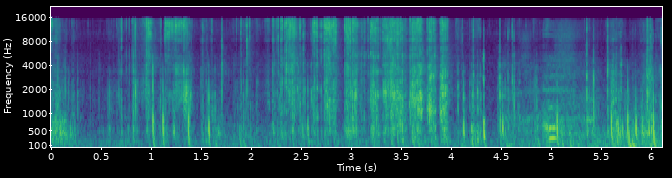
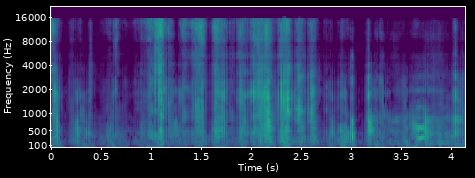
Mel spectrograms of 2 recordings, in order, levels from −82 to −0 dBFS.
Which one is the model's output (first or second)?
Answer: second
